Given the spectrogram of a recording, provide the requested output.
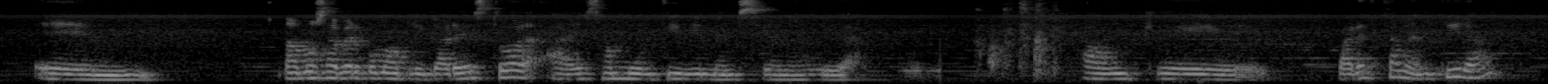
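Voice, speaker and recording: A woman speaks at a fairly slow pace and medium pitch, with fairly even intonation. Her pauses are long and frequent, and music plays in the background. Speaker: spirituality podcaster. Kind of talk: explanatory video podcast talk.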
